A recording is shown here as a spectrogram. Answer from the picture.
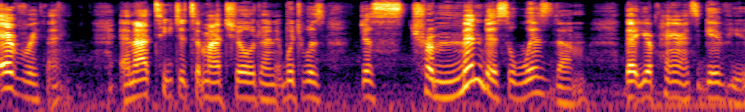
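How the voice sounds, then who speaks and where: Vocal fry marks this woman's very deep, low pitch, and her pitch variation is ordinary. She sounds animated and speaks at a fairly slow pace. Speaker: new YouTuber. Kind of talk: casual vlog monologue.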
